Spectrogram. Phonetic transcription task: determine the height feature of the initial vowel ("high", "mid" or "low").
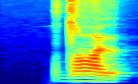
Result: mid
